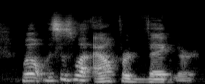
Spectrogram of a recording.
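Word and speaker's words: Wegener: this is what Alfred Vagner the W is pronounced with a v in 1912 proposed he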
